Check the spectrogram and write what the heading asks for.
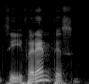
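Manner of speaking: ordinary talk, nothing marked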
